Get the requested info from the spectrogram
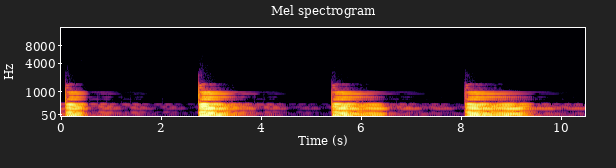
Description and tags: pad 005 deepspace hammered acoustics shorts
deep pad sounds based on mallet sounds, physical modelling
